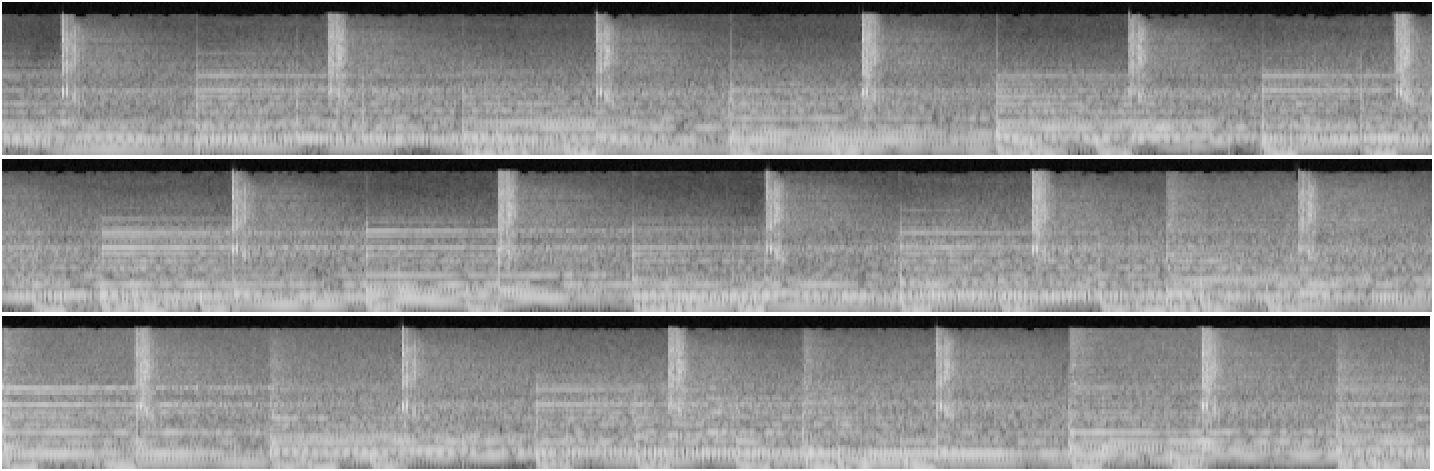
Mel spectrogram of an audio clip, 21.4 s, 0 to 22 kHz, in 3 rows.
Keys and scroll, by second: 8.3 1, 8.5 Return, 12.8 p, 15.8 ., 17.6-18.2 typing, 18.6 Return.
